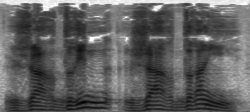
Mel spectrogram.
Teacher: le in se prononce ain, jardrine devient jardrain.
